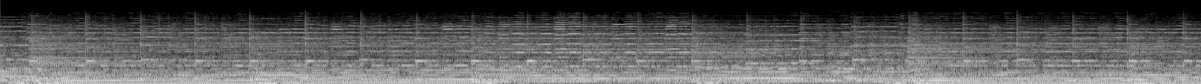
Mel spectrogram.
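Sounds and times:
instrumental ensemble music: 0:00.0 - 0:12.0.

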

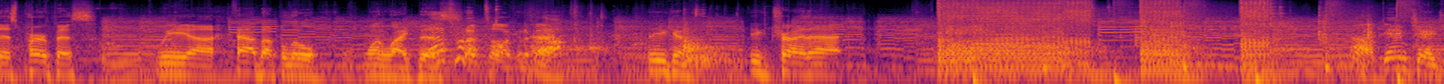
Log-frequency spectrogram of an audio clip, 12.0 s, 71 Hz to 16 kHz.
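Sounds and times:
air chisel hammering rapidly: 0:07.8 - 0:10.8.

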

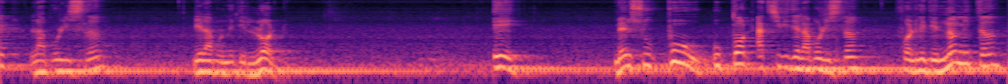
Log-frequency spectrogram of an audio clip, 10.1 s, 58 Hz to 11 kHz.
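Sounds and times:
man talking: 0:00.0 - 0:01.2, 0:01.9 - 0:03.0, 0:04.9 - 0:05.4, 0:06.2 - 0:10.0
steady low hum: 0:00.0 - 0:10.0.

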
